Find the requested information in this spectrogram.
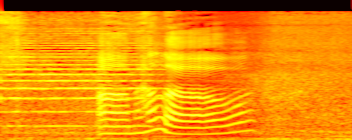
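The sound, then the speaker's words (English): A garbage truck passes on a street, giving off a loud tonal whine that bends up and down in pitch for about a second and a half before fading back into steady street noise. “what is that? Is that a garbage truck?”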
